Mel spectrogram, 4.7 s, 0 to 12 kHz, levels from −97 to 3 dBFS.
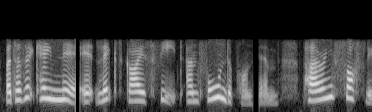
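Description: At 0.94 to 1.00 s and 3.16 to 3.24 s, packet loss filled with silence cuts 60 and 80 ms holes into the speech, which fits 20 ms packets. Each gap starts and ends abruptly. On the waveform it is a flat line, and on the spectrogram an empty vertical band with hard edges.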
